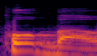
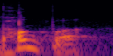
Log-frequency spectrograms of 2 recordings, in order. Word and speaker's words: Pogba: Pogba was doing it when they won the French World Cup. So the World Cup, when France won the World Cup. So even Pogba was doing it.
